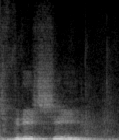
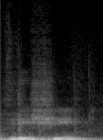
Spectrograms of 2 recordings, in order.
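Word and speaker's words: βρύση: It's Vrisi, not Vrishi, my teacher of modern Greek, who came from modern Greece, corrected me.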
